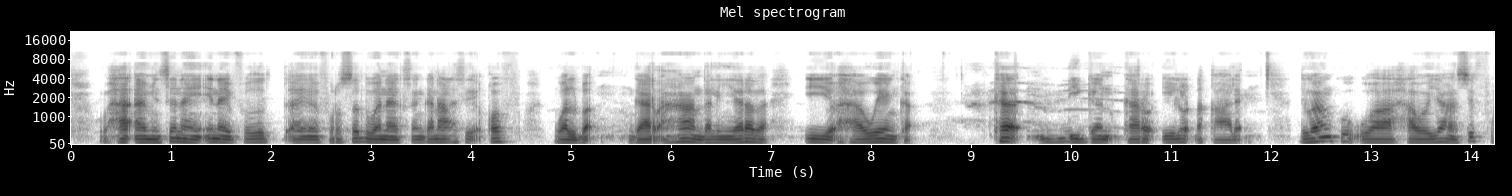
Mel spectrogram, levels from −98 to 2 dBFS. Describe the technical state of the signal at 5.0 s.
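At 5.0 s, as across the whole clip, the speech carries a rough, hissy halo and a smeared, underwater blur, with nothing above 10.6 kHz. This is likely Nellymoser compression: the coarse bit budget starves weak bands, which are filled with noise, at a rate consistent with about 44 kbps.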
